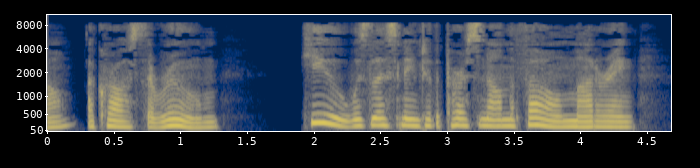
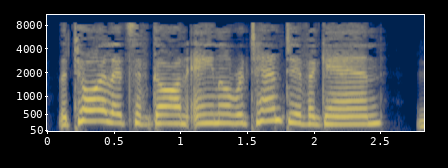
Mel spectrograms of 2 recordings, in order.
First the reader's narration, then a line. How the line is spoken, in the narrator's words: Dee would shout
